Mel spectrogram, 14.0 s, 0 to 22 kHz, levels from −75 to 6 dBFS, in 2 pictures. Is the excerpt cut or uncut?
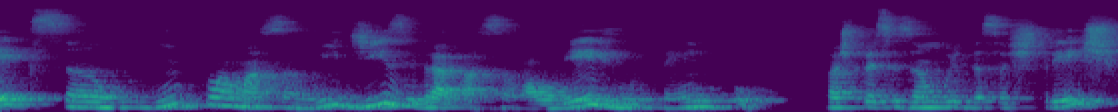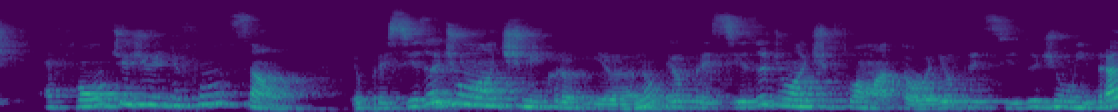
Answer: uncut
